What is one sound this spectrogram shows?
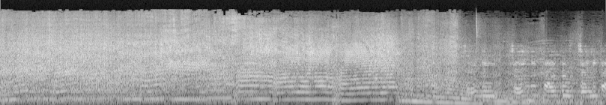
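A racing car engine revs hard, then roars away down the track.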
